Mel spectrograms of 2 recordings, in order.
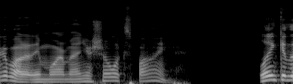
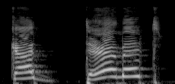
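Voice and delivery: mock rage yell; 11 semitones higher, 4 dB louder, much slower than usual. Mock rage quit in kitchen.

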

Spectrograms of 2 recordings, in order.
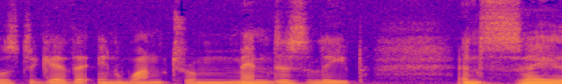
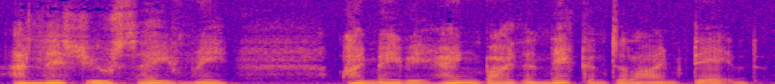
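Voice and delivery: anxious higher-pitched appeal; crying out; 8 semitones higher than usual. A narrator's reading. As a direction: beg your horse to save you. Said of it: "cried Midnight".

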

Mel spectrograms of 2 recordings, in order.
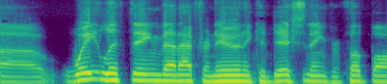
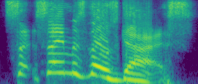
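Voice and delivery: higher, hesitant voice, badly faking being ill; unconvincing fake sick kid; 7 semitones higher, slower than usual. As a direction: stammer it out like a kid caught lying, slowed down. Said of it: "Did not sell it super well".

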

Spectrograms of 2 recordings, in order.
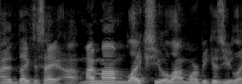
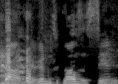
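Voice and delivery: louder pleading to mom; mock warning; 4 semitones higher, 6 dB louder than usual. Son warning his tipsy mom in a bar, louder. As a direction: hush mom with a raised voice. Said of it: "And I was like".

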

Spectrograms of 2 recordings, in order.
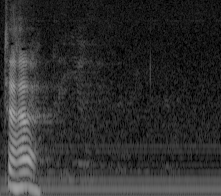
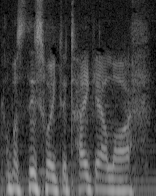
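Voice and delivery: closing prayer. Acted. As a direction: pray over the congregation unhurriedly.

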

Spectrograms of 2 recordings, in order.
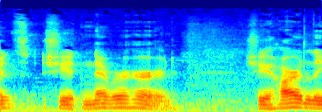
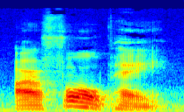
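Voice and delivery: slow, louder shout; 8 dB louder, slower than usual. Acted. Angry workers shout at Pa for their pay, slowly and loud. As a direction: demand it slowly from the mob.

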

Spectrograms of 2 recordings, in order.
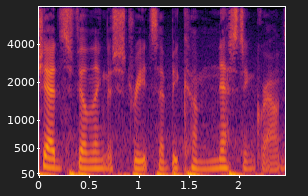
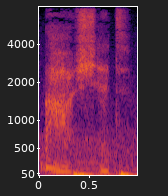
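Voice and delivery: much lower, unvoiced whisper; whispered oh shit; 9 semitones lower, 6 dB quieter than usual. Real, not acted. Caught out in the presidents game, dismayed whisper. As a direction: breathe it out in dismay. Realizing he'll lose the game.

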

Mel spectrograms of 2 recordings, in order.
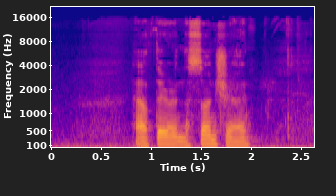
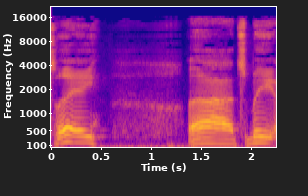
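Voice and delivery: DJ voice; 3 semitones higher, slower than usual. Shown as a demonstration. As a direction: play the smooth late-night DJ. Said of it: "slip back into D J voice".

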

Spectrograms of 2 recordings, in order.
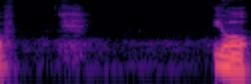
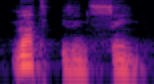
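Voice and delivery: usual speaking voice

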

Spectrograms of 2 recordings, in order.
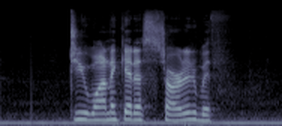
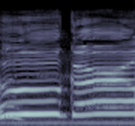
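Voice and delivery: put-on sassy ooh girl; 9 semitones higher, 6 dB louder than usual.

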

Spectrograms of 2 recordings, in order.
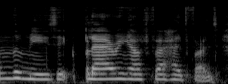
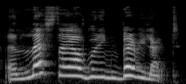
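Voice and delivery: high, loud concession; mock-pompous hero making an exception; superhero exclamation; 6 semitones higher, 6 dB louder than usual. A narrator's reading. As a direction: exclaim it grandly. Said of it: "exclaimed Super Mum".

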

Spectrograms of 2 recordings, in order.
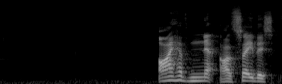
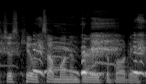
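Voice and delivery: laughing; 4 dB louder, faster than usual. Retold or imitated. Joking murder suspicion, laughing.

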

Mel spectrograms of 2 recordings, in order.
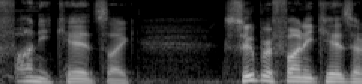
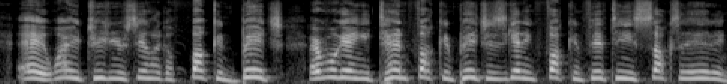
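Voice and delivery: high-pitched, mock indignant kid yelling across the field; retold kid's yelling; 14 semitones higher than usual. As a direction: imitate an outraged kid complaining, pitched way up. Kid yelling complaint from outfield.

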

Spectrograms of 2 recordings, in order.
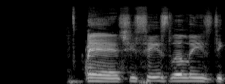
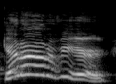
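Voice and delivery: very high, mock-frantic holler; hammed-up shouted order; retold yell; 12 semitones higher, 4 dB louder than usual. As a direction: imitate a man yelling someone away. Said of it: "he yells Marcy again".

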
